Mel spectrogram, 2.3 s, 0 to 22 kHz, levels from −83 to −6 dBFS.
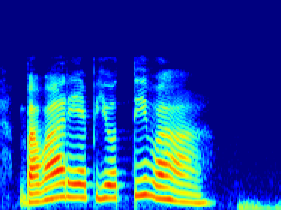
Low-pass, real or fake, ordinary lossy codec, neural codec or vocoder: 7.2 kHz; fake; none; codec, 16 kHz, 2 kbps, X-Codec, WavLM features, trained on Multilingual LibriSpeech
